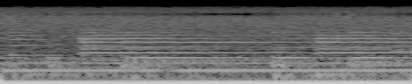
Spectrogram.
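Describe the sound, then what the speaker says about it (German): Church bells ring in the video game My Time at Portia, two sustained, resonant strikes about a second and a half apart over a constant low hum, with no talking. "Siehst du die Kirchenglocken, die Glocken von vor uns?"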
